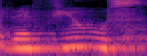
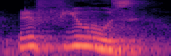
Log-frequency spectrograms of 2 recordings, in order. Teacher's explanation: और as a verb इसको हम कैसे बोलेंगे, रिफ्यूज, और एज अ नाउन कैसे बोलेंगे, रेफ्यूज, स और ज, ए और ई, ये इनका डिफरेंस है · एज अ नाउन उनका स्ट्रेस जाएगा फर्स्ट पे, और एज अ वर्ब उनका स्ट्रेस जाएगा सेकंड पे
